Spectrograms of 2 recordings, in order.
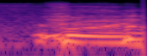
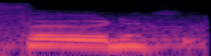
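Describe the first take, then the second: First: The word mimics the other person's pronunciation. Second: The word is said the speaker's usual way.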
